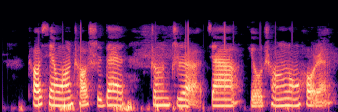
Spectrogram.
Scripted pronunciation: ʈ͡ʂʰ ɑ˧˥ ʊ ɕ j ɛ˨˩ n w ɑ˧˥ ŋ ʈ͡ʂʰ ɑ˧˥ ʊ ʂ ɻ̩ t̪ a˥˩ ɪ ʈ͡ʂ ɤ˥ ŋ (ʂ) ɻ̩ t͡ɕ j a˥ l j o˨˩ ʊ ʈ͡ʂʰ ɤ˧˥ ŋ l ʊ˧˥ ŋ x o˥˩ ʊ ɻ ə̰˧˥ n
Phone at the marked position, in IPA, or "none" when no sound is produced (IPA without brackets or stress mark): ʈ͡ʂ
